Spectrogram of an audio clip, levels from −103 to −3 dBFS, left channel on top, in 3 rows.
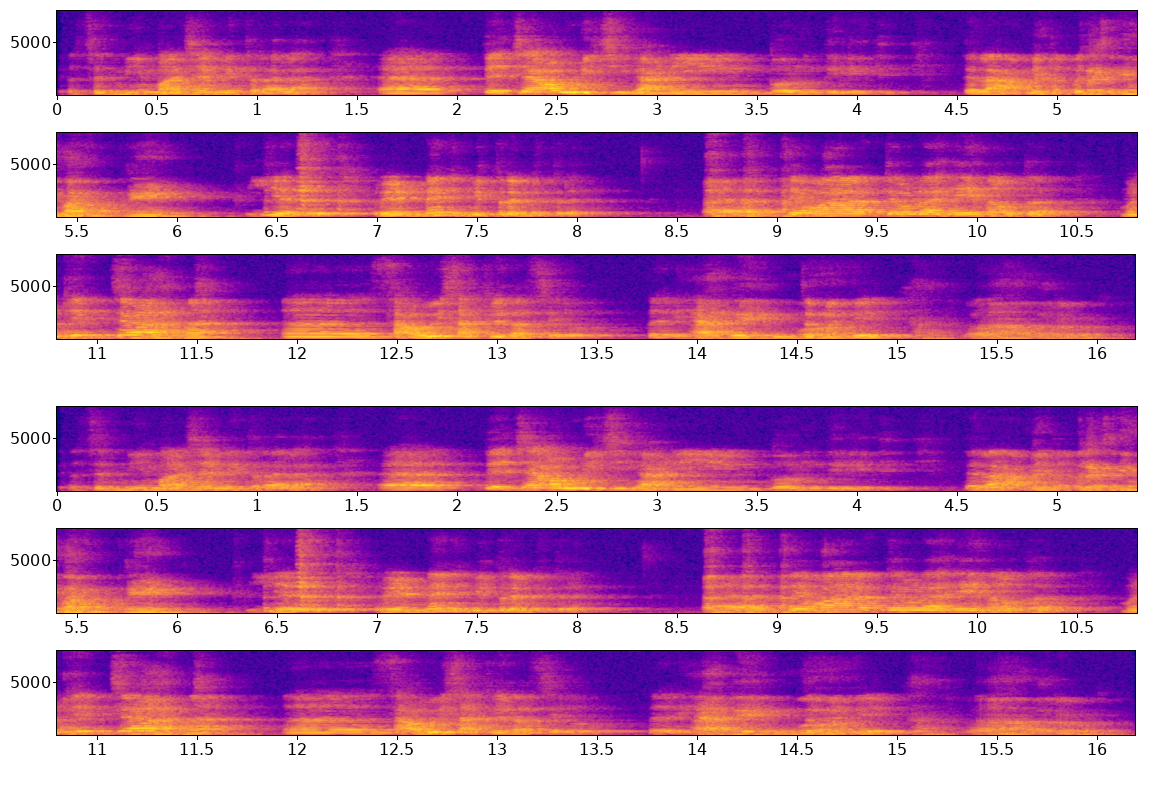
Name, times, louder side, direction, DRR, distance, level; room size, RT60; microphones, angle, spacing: voice 1, 0.2-1.3 1.6-4.2 4.5-5.6 6.3-8.0 8.7-10.4 10.7-11.6 11.9-13.5 13.8-14.9 15.3-15.5, left 2 dB, 60° left, -3 dB, 0.4 m, -20 dB
voice 2, 4.8-6.0 8.6-8.7 10.8-11.4 14.0-16.0, equal, 50° right, -5 dB, 1.0 m, -26 dB
2.7 x 2.0 x 2.4 m, 0.72 s
head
